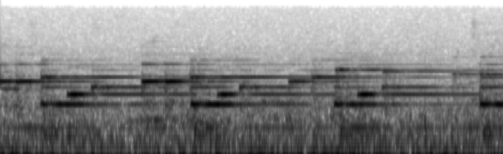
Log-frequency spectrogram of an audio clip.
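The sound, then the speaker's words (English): A hospital loudspeaker chime that plays whenever a baby is born, heard as a soft, gentle melody of bell-like tones in a repeating, stepwise phrase, quiet and steady with no voices. “And then I heard it again, and it was the sound they played when a baby was born.”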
